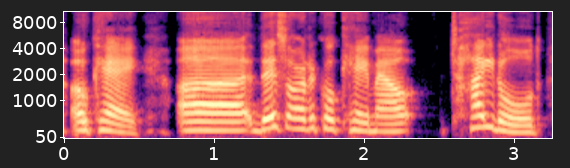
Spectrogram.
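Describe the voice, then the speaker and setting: Woman, higher pitch, podcast co-host, casual chat, animated, giggly, dry sound. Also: measured pace, clear, resonant tone, dry recording. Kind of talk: casual live show chat.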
